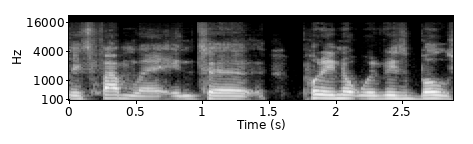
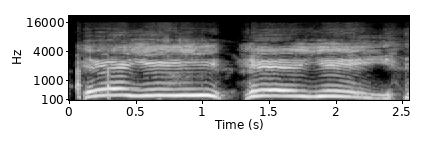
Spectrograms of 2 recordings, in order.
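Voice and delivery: town crier; 11 semitones higher, much slower than usual. Pretend. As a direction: call it out to the square.

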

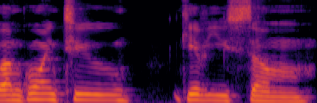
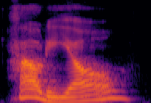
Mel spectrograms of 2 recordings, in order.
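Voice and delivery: "Howdy, y'all" in a Texan lilt, higher; Texan greeting; 5 semitones higher, 4 dB louder than usual. Shown as a demonstration. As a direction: sing out a Texan hello. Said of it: "So an example is".

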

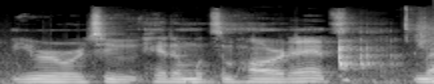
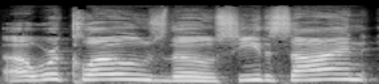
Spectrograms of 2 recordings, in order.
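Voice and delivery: much higher, louder, nervous doorman; a jumpy doorman behind the slot; 10 semitones higher, 4 dB louder, much slower than usual. Acted. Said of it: "you hear a voice say".

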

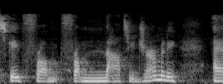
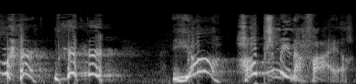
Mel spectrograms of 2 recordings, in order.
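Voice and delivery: much higher, slow hammed-up German; mock Nazi officer; much slower than usual. The officer answers the rabbi's request, high mock German. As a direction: squeak it out like a flustered officer.

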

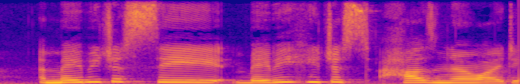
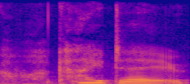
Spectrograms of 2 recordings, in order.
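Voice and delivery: unvoiced, softer scheming whisper; 3 semitones lower, 9 dB quieter than usual. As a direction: whisper it to yourself, plotting. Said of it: "I was like".

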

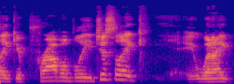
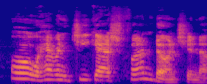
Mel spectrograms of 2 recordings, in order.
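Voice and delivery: put-on Minnesotan accent; 8 semitones higher than usual. Mocking the Minnesotan accent to the co-host, hammed-up Minnesotan. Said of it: "And Minnesotan".

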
